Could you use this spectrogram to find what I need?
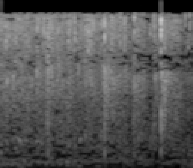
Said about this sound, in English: So give a round of applause to yourself.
